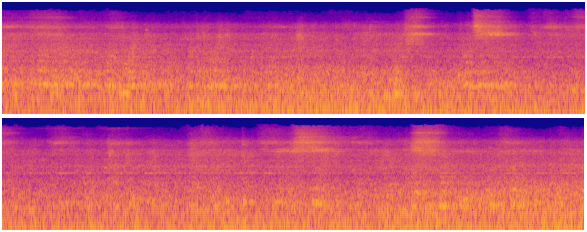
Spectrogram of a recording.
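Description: Freight train wagons rolling past at speed, a steady rumble of wheels on rail. Several short high-pitched wheel squeals come through every few seconds.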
